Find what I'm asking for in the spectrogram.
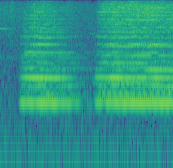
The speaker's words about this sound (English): I'll try to read nice and loud while the horn is blasting.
